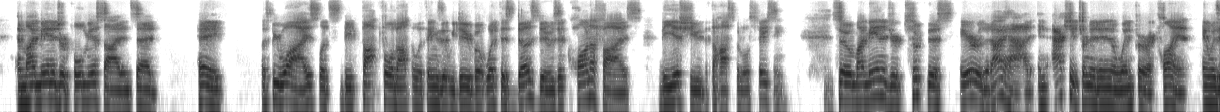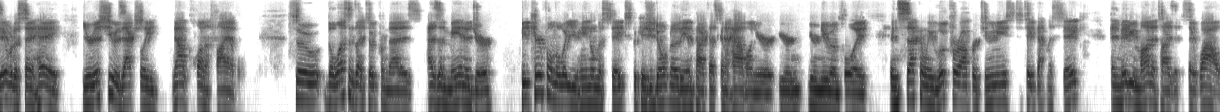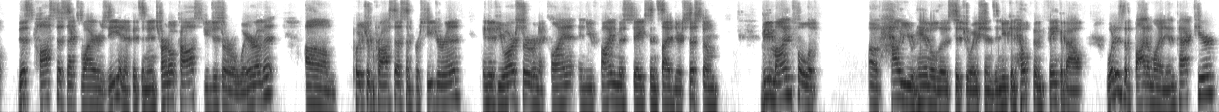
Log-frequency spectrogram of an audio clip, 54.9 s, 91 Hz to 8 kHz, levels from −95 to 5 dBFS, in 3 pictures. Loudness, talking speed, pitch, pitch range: -19 LUFS, 200 wpm, 125 Hz, 115-140 Hz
